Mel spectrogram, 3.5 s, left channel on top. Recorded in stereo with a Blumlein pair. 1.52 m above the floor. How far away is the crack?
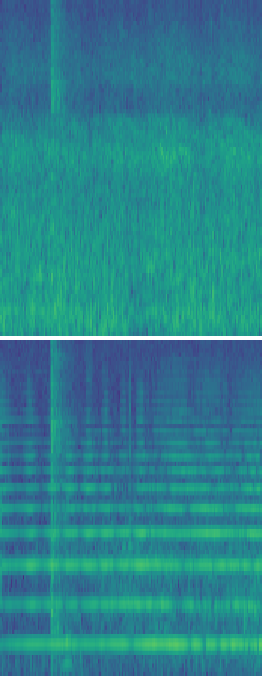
About 3 m.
